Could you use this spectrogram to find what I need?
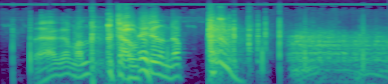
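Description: A man bangs on a wooden door with his fist.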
